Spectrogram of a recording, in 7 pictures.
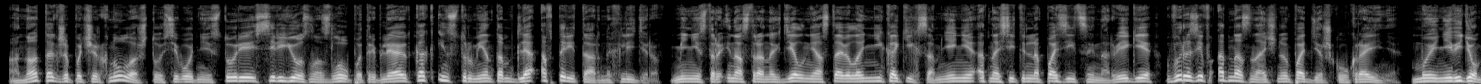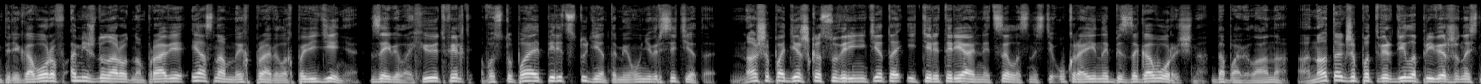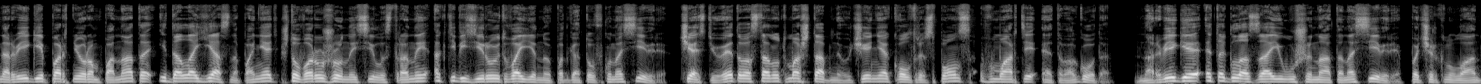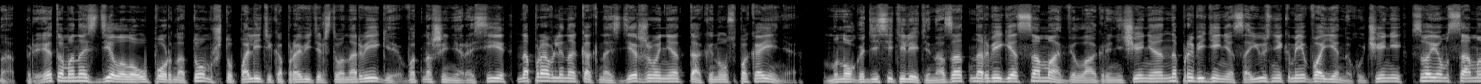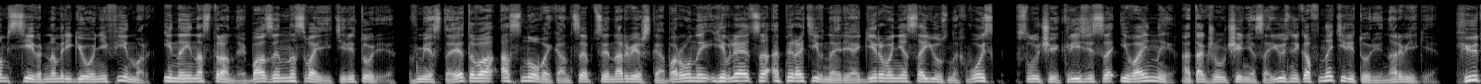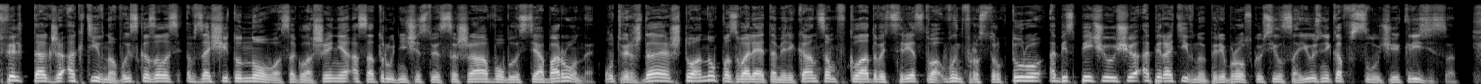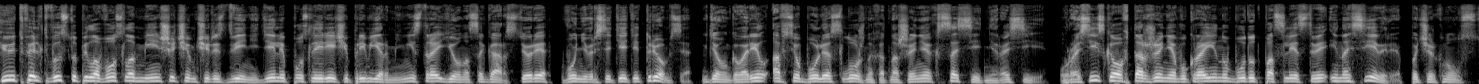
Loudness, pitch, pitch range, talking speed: -16 LUFS, 135 Hz, 115-150 Hz, 140 wpm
